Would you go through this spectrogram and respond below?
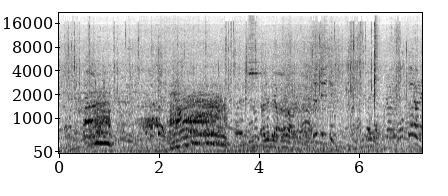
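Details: Domestic water buffalo calves are traded at the Manjeri market in Kerala, India. One calf gives a short bellow, then a longer wavering moo a second later. Traders talk loudly over a constant market din.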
